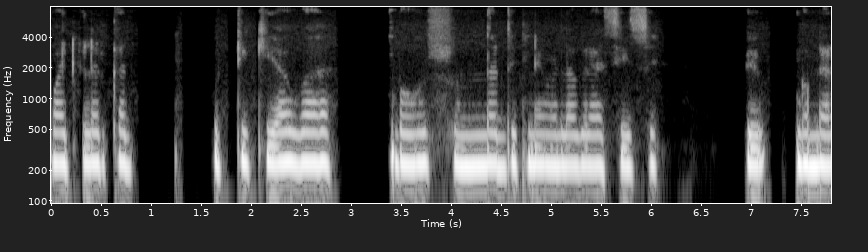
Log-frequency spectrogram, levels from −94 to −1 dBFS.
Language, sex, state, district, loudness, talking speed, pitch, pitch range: Hindi, female, Bihar, Araria, -13 LUFS, 125 wpm, 225 Hz, 220-230 Hz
